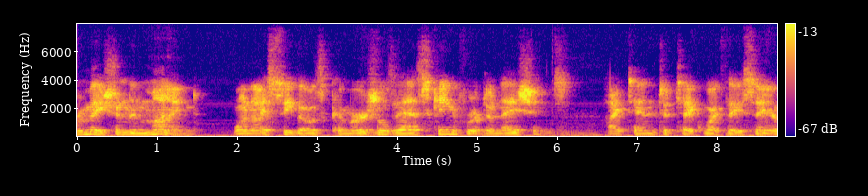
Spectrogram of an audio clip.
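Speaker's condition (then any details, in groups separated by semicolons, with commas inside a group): Cerebral palsy; uses wheelchair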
